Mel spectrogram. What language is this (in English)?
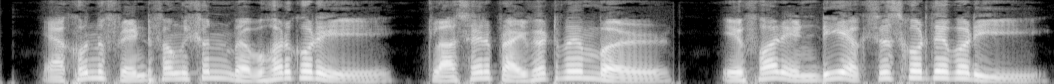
Bangla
